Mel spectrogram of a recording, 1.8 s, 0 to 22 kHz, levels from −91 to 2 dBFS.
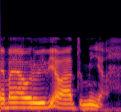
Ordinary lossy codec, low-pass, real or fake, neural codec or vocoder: none; 5.4 kHz; real; none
